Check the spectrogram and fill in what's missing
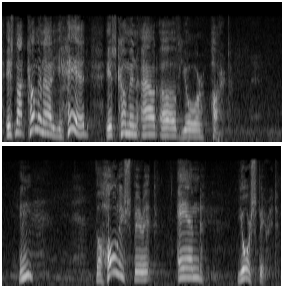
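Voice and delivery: normal talking voice

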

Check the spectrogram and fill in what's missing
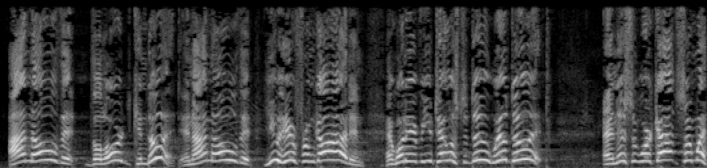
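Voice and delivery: faith-filled tone. Shown as a demonstration. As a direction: sound sure that God will come through. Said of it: "Can you hear the difference in the tone".

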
